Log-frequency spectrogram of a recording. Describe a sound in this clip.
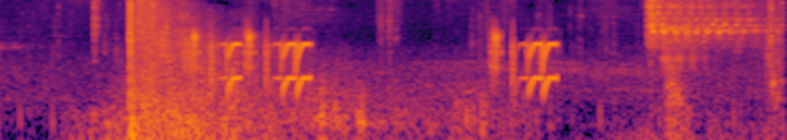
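Gunshots crack in short quick bursts.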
